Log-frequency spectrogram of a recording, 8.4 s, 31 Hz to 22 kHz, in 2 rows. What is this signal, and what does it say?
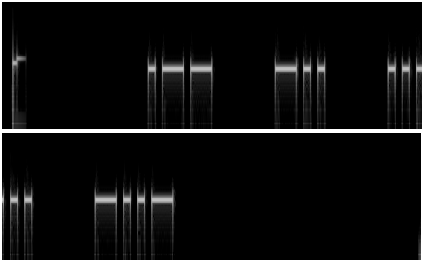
Morse code, heard as a keyed tone, about 17 wpm, spaced as for 10 wpm, 700 Hz. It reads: WD5X
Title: USA Call Signs - 4 Characters - 3x Character Spacing - 17wpm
